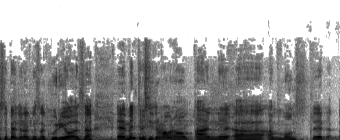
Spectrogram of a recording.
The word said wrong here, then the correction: Montserrat: oddio, come si pronuncia, ragazzi? Montserrat. Grazie.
